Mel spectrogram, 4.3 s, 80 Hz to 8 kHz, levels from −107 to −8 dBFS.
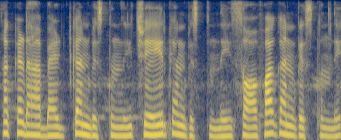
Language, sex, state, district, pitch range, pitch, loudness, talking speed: Telugu, female, Telangana, Hyderabad, 175-210 Hz, 185 Hz, -20 LUFS, 100 wpm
